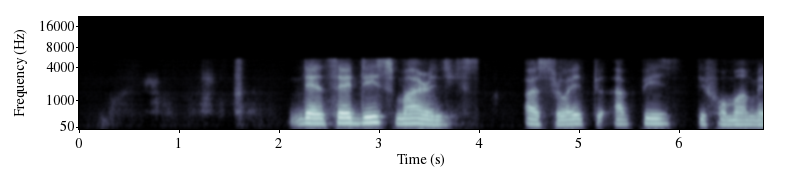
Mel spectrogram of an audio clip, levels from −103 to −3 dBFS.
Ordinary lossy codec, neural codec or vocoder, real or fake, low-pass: none; codec, 16 kHz, 0.3 kbps, FocalCodec; fake; 5.4 kHz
